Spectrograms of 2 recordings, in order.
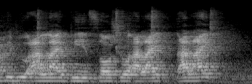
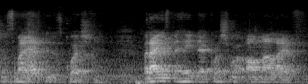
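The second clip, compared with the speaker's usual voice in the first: ordinary talk, nothing marked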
